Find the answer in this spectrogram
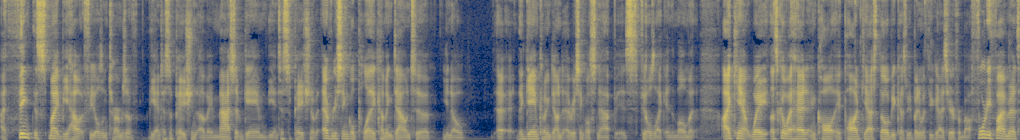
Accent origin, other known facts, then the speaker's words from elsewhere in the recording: Washington, United States; moved away; my Seattle Mariners as a baseball team back from my home state.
